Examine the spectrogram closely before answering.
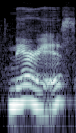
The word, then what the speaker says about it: Marius: Marius, I know I said that right because in the movie they said Marius or Marius.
